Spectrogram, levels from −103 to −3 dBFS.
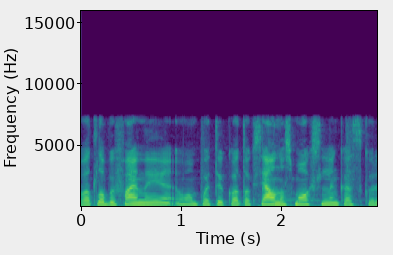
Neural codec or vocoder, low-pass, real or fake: none; 7.2 kHz; real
